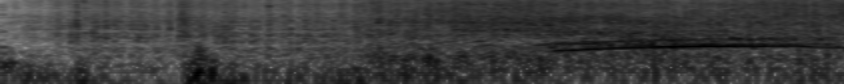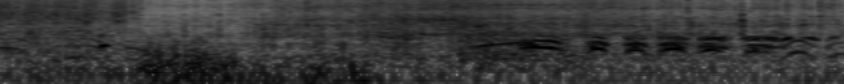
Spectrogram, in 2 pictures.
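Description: Homemade electric snowmobile's e-bike hub-motor wheel spinning and scraping on ice: a harsh hiss that cuts off suddenly about three and a half seconds in. A voice gives one long call in the middle and short shouts near the end.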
